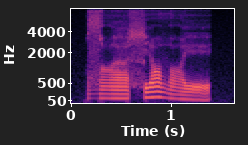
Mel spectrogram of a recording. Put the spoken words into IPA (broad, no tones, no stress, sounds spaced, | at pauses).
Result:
zˤ aː ɬ i ðˤ e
